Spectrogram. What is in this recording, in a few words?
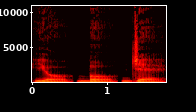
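"yoboje", concatenated syllables; Affixing experiment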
